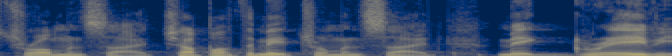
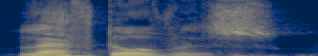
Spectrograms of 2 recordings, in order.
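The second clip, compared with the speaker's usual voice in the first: normal talking voice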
